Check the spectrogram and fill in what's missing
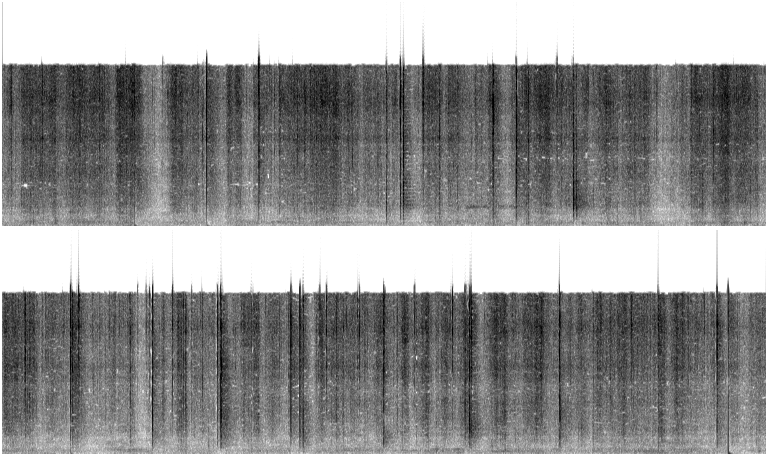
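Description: A large sheet of clear plastic bubble wrap is crinkled while its air-filled bubbles are squeezed and popped with the fingers. Steady bright crinkling runs throughout, punctuated by many sharp, short pops that die away almost instantly.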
